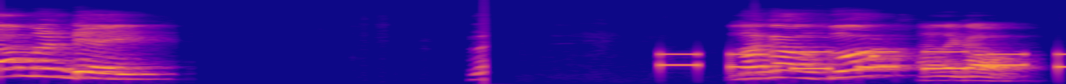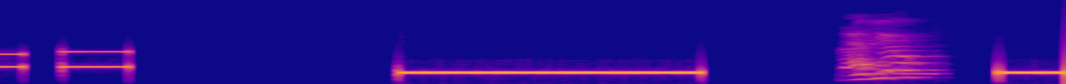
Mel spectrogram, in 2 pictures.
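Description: During a phone call in a comedy sketch, a handset plays quick touch-tone dialing beeps, then a steady tone of about a second and a half, with people talking in short bursts between the tones.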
